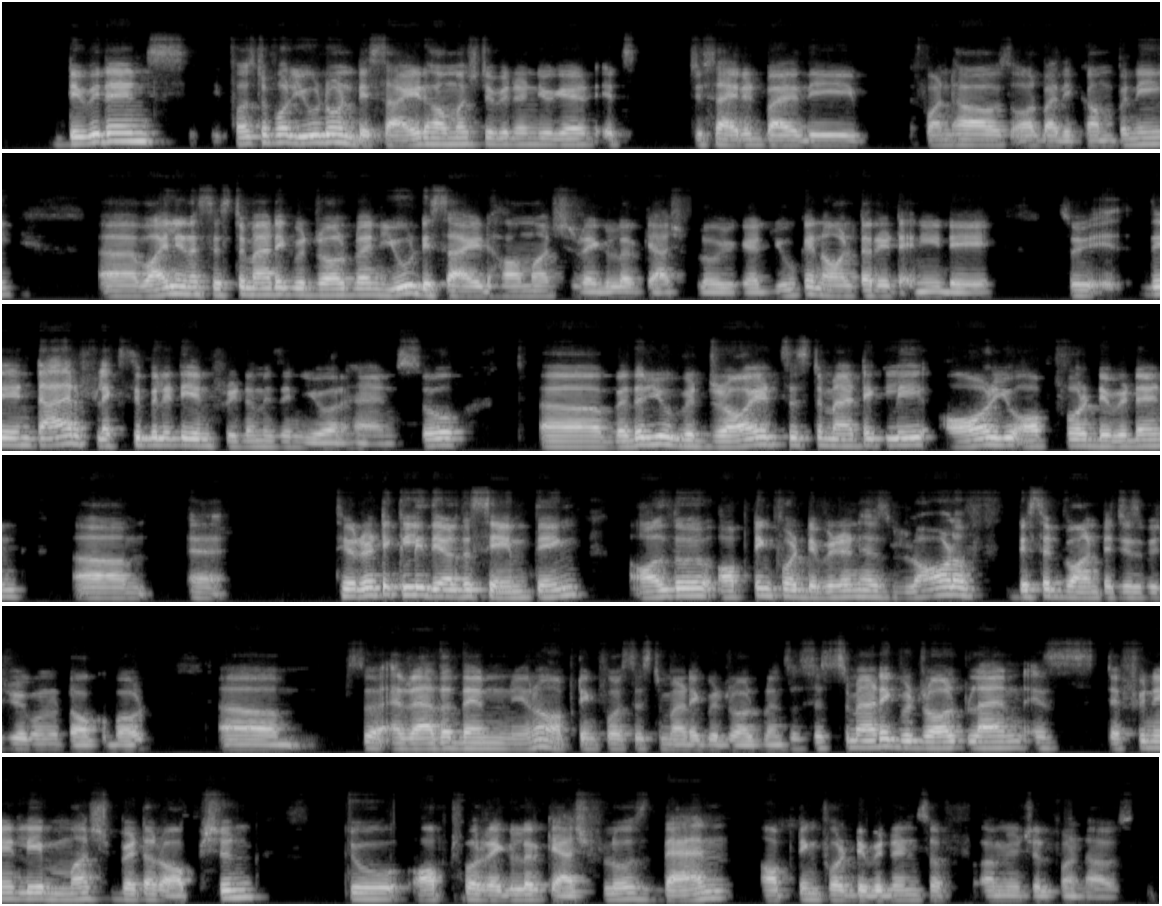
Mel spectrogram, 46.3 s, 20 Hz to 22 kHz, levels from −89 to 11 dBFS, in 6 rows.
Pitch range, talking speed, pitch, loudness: 110-140 Hz, 160 wpm, 125 Hz, -18 LUFS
